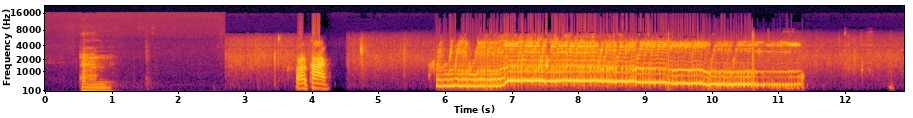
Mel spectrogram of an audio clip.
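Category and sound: human body sound, gargling water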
